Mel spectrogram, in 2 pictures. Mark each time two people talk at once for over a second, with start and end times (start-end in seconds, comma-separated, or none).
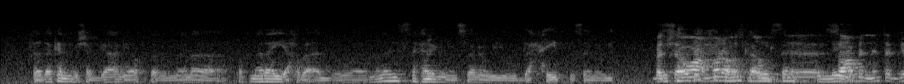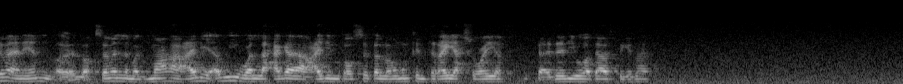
6.6-8.6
